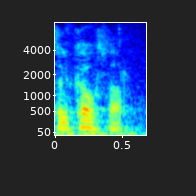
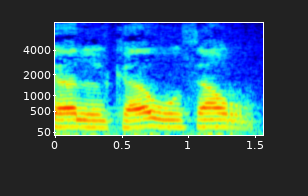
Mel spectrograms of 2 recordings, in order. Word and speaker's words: الكوثر: الراء هني قلنا لا يعني هروبنا من التكرير أن ننطق فيها بواو الكوثر، لا، الكوثر. إن التكرير الزائد هو الغير مطلوب، فما يجوز لنا أن نقول الكوثر، لا، إنا أعطيناك الكوثر فصل لربك وانحر.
